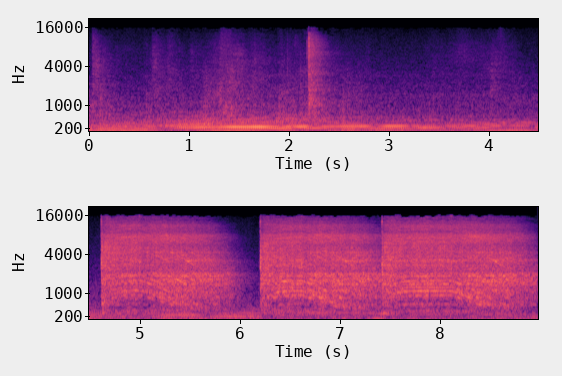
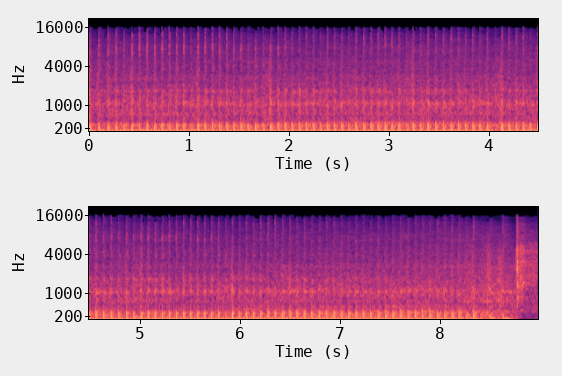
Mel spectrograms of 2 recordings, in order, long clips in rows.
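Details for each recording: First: 2006 Honda TRX300EX, wrong starter fitted: two harsh, gritty grinding bursts as the starter engages without catching; owner fears the starter gear dropped off. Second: 2006 Honda TRX300EX quad, cold, runs a steady, even single-cylinder thump at fast idle with no knocks or misses before shutting off, after exhaust stud repair and starter one-way bearing work; sounds good.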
